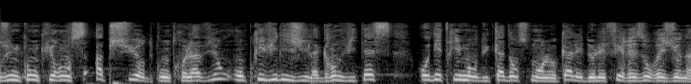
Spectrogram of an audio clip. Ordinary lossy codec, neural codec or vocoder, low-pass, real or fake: Opus, 64 kbps; none; 7.2 kHz; real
